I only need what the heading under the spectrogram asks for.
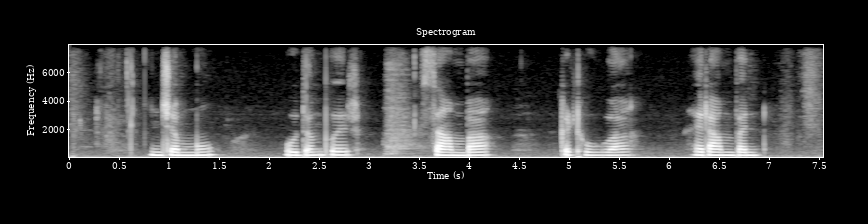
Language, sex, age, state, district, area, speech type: Dogri, female, 18-30, Jammu and Kashmir, Samba, urban, spontaneous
